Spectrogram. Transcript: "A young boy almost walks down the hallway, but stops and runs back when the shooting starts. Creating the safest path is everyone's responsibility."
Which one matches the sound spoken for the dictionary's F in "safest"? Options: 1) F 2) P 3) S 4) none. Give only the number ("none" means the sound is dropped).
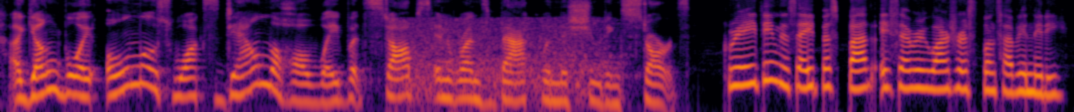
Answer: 2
